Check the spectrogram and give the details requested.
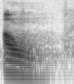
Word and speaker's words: AUM: lo cojo y digo, como si se pronunciara A-U-M. A es hacia arriba, U es hacia abajo, y la M es la que le da la vibración adecuada, que ahora después lo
